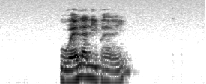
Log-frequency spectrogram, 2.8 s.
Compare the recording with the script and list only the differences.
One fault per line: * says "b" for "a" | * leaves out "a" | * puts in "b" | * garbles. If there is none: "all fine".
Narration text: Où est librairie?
* puts in "la"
